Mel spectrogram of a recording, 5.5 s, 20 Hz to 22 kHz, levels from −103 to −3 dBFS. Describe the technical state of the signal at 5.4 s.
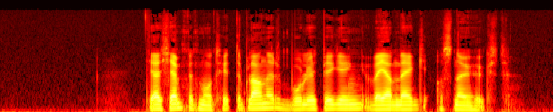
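At 5.4 s the speech signal is intact, with no audible fault at that moment.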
